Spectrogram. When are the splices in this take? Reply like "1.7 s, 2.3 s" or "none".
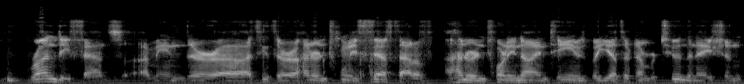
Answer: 4.4 s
